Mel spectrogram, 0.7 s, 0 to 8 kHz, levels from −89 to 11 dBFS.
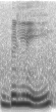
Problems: background sounds at intervals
